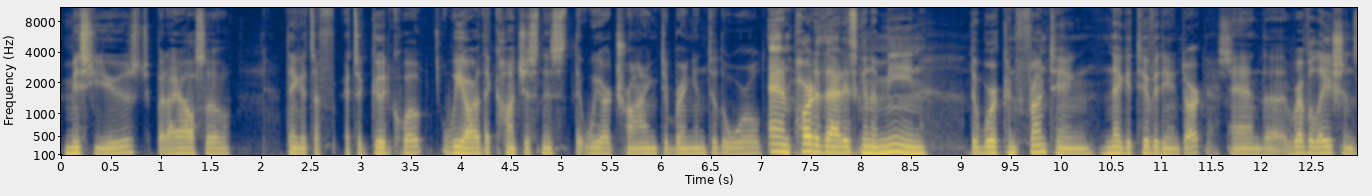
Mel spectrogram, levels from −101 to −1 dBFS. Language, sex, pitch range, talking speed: English, male, 120-135 Hz, 185 wpm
